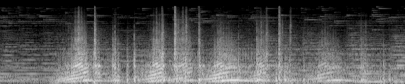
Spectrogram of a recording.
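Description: A sports car engine revving hard several times in quick succession, its pitch climbing on each rev, laid over music.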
